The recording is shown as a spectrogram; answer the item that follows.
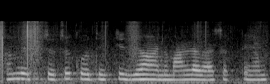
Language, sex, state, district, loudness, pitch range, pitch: Hindi, female, Chhattisgarh, Raipur, -23 LUFS, 220-245 Hz, 230 Hz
